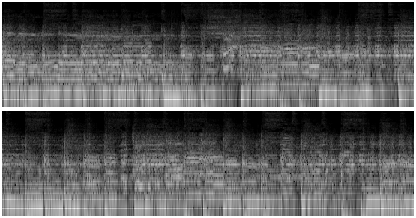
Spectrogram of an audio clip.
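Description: Live dance band playing loudly through a PA system: a steady drum beat under electric guitar and keyboard, with a wavering melody line near the start.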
